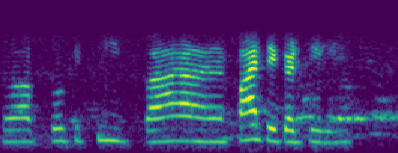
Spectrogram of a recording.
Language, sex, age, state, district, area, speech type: Hindi, female, 18-30, Madhya Pradesh, Harda, urban, conversation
